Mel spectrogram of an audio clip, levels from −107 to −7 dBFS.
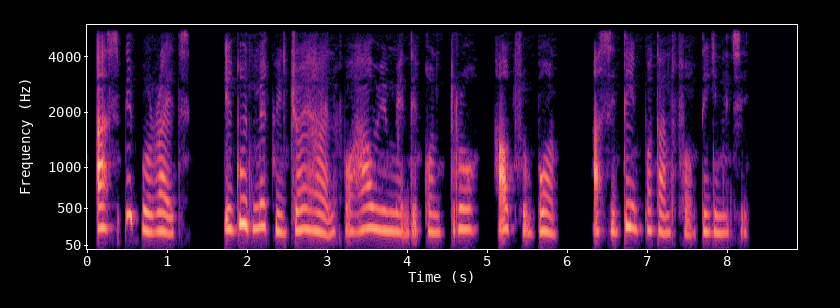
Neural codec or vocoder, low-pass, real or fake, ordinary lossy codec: none; 5.4 kHz; real; none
